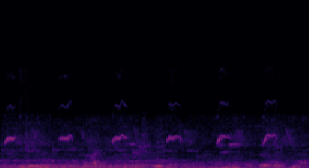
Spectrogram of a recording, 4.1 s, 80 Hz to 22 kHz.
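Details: Streak-eared Bulbul nestling aged nine days, Ubon Ratchathani, Thailand, April 2023: quieter short rising-falling chirps spaced irregularly over a fairly noisy low background.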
